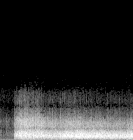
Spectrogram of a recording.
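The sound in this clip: Ship's cannons firing grapeshot as a radio drama sound effect: a sudden loud onset gives way to a sustained, dense roar that holds steady to the end.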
